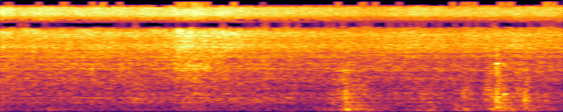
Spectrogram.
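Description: Anchovies with garlic melting over a lowered flame in a pan for Sicilian bucatini with cauliflower, giving a steady close hiss and sizzle with a few soft clinks and stirring knocks near the end.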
